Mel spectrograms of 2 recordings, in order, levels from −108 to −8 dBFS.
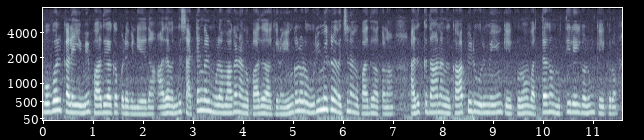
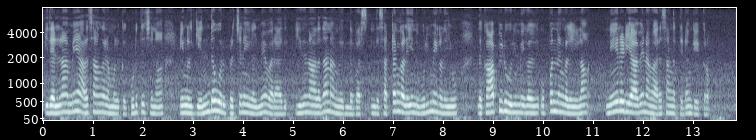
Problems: constant background noise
